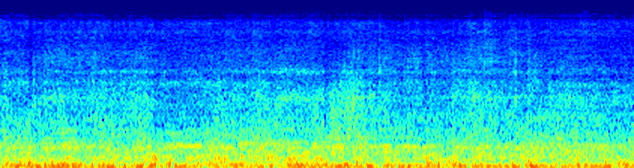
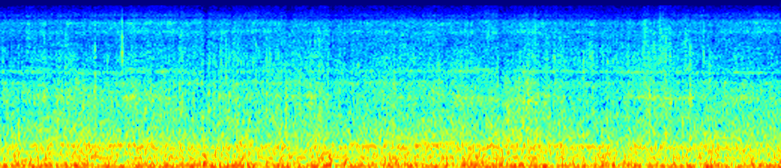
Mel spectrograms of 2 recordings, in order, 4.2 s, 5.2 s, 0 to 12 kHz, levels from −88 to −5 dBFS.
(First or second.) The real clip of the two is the second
